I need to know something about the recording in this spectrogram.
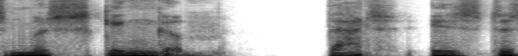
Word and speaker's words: Muskingum: The proper pronunciation in Indian is Muskingum.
